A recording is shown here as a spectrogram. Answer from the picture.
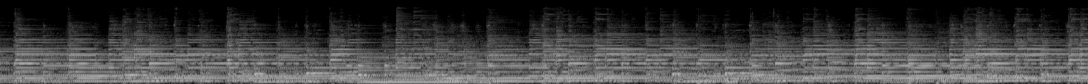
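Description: Live acoustic folk music with no singing: a mandolin picking over two acoustic guitars playing steadily.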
